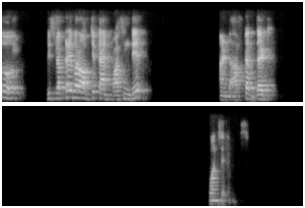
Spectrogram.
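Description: A young man speaks calmly into a close microphone, in short bursts with long pauses.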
